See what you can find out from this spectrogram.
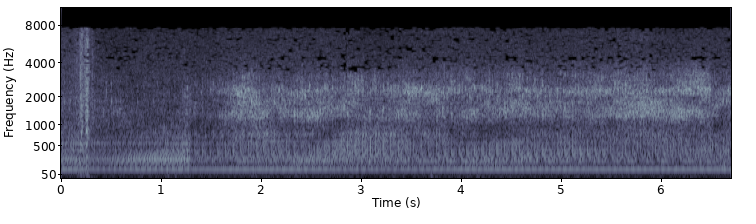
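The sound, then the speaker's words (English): A propeller airplane engine drones steadily and loudly throughout, a continuous low hum with a rough, buzzing texture and no pauses or voices. It is Charles Lindbergh's plane flying alone over the endless ocean. “Now he is alone with his plane, the sky, and the endless ocean below.”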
